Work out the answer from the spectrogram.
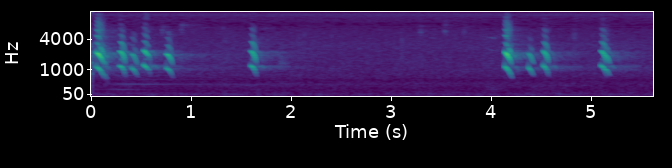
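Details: Sparse Western jackdaw calls in autumn: an opening burst of quick 'tchak' notes, then isolated single and paired calls with quiet gaps between.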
